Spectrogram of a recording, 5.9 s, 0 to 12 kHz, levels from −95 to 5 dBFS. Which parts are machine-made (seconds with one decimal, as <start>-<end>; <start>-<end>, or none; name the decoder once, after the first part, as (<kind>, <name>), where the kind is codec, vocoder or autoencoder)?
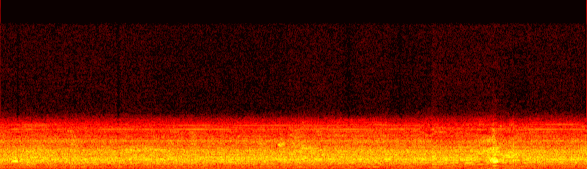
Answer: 4.2-5.3 (codec, SNAC)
